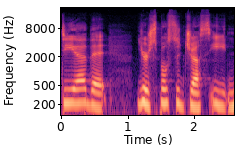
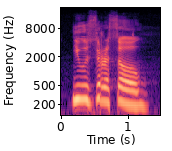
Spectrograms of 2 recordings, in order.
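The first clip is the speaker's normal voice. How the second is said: put-on bad Irish accent drifting into Russian; 3 semitones higher than usual. Retelling what a fighter said after losing, in an Irish accent sounding Russian. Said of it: "He said Russian".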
